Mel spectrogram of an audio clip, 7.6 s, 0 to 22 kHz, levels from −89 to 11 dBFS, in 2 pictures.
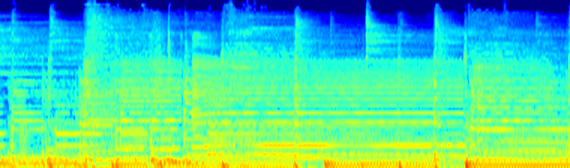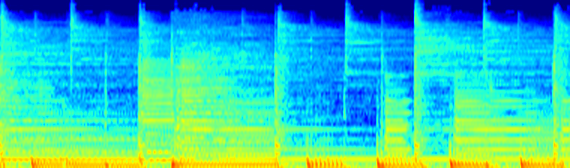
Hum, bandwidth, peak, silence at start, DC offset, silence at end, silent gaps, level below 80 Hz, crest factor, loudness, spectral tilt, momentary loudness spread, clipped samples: none; over 20 kHz; 0 dBFS; 0 s; under 0.1%; 0 s; none; -26 dBFS; 18 dB; -20 LUFS; -6 dB/octave; 3 LU; under 0.1%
